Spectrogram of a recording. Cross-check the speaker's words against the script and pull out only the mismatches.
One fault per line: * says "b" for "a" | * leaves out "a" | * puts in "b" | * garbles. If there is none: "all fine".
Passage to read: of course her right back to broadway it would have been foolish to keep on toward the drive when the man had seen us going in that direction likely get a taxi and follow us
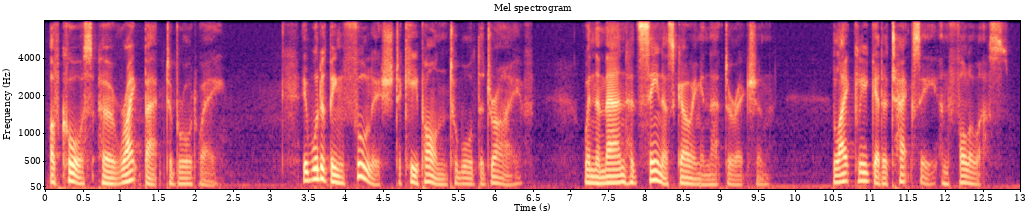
all fine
